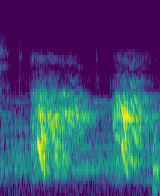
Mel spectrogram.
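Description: Proffieboard neopixel lightsaber playing its sound font through its speaker: a faint steady hum with two falling swoosh effects about a second apart, the first about half a second in.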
